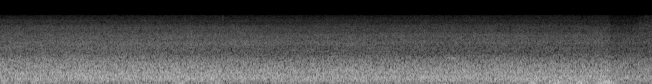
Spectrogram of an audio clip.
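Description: Steady wash of ocean surf on a beach, mixed with wind buffeting the microphone.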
